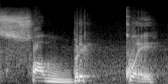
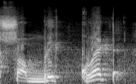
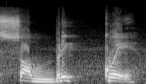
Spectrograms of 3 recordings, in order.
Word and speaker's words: sobriquet: The pronunciation of this word is sobriquet. It is not sobriquet, it is sobriquet.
